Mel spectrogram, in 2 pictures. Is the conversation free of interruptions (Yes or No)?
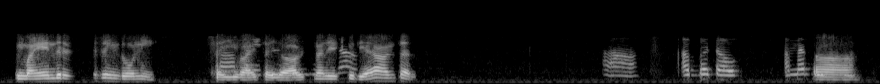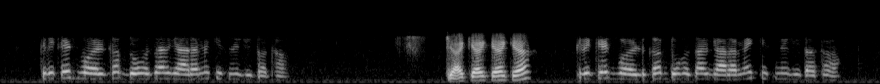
No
